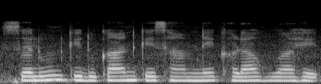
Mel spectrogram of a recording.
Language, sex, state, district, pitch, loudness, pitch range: Hindi, female, Chandigarh, Chandigarh, 185 Hz, -13 LUFS, 180-190 Hz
